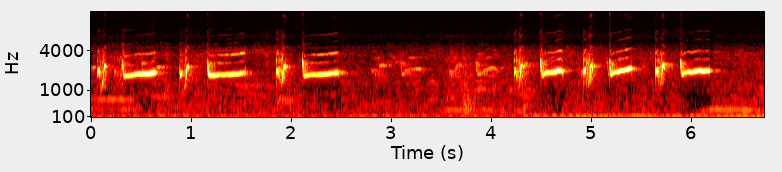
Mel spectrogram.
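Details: Bar-winged prinia singing, used as a lure to prompt birds into song: a fast series of bright, clipped chirp-whistle phrases in two bursts, separated by a short pause, over a faint low hum.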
